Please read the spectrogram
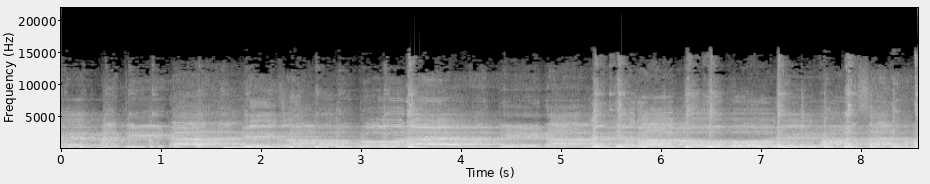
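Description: Male voices singing a Javanese sholawat together over a steady beat of hadrah frame drums.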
